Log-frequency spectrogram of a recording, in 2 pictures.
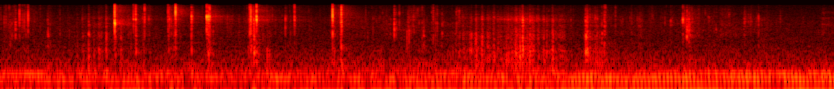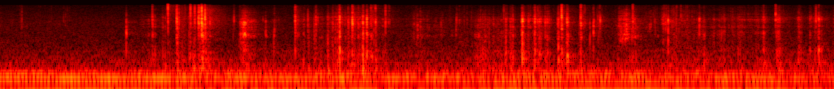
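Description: A metal blade shaves curls from the surface of a solid, dry, hot-pink oval soap bar. Crisp, bright scraping and crinkling bursts repeat over a steady low hum.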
